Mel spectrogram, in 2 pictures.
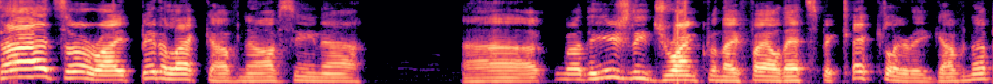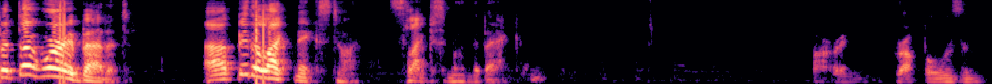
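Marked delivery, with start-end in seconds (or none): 0.0-10.1 Horatio Tane. Acted. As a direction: clap him on the back with a big, jolly consolation. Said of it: "And Horatio Tane says".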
